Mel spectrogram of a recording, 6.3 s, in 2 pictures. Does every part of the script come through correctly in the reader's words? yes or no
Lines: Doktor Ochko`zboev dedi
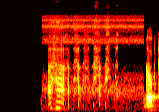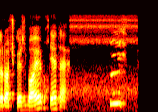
yes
